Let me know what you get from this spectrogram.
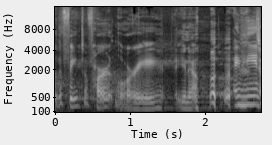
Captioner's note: laughs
